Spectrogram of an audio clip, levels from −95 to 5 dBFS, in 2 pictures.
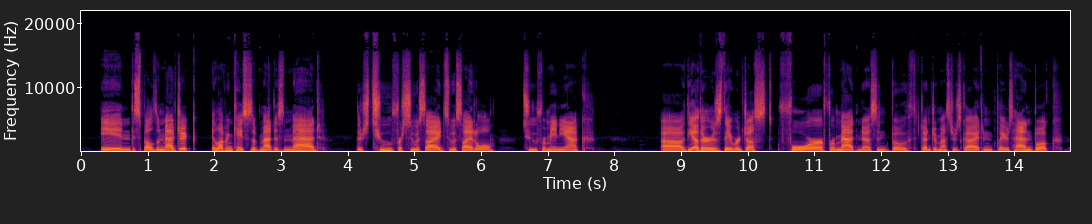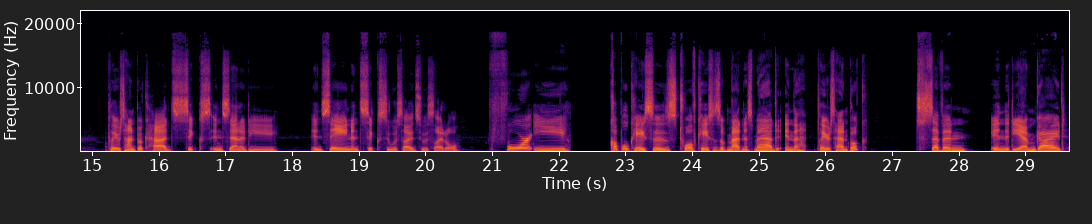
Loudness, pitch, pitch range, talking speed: -25 LUFS, 180 Hz, 165-215 Hz, 125 wpm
